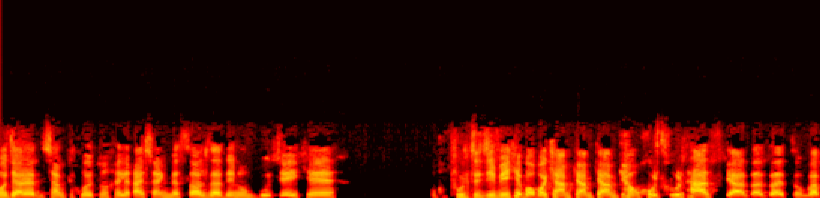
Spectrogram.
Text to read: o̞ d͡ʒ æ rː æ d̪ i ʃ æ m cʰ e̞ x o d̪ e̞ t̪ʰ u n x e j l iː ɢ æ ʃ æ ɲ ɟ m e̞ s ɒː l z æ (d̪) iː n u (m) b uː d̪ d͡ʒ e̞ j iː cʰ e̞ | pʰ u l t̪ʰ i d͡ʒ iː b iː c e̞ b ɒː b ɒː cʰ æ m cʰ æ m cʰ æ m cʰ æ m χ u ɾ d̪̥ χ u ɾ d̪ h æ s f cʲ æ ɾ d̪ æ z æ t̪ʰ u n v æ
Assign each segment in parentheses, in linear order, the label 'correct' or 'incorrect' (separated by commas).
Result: correct, incorrect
